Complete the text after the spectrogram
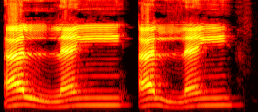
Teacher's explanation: اب یہاں پر ہم ادغام کریں گے، بغیر غنہ کے ادغام کریں گے۔ اللین، لام پر بھی ادغام ہے، یا پر بھی ادغام ہے، دونوں جگہ پر ادغام ہے۔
